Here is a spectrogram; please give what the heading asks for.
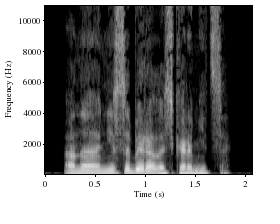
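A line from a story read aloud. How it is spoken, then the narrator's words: Carefully neutral tone. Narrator (Russian): продолжала Беллис, стараясь говорить нейтральным тоном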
